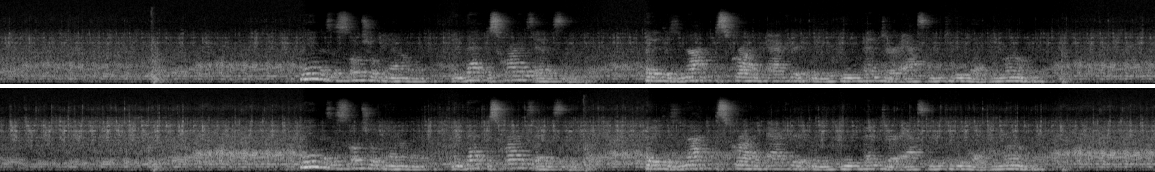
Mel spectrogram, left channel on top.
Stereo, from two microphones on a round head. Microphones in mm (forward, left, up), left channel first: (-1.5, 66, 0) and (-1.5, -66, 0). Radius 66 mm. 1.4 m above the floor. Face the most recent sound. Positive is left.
turn(degrees=15)  # may be behind; listen again after turning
